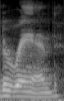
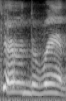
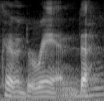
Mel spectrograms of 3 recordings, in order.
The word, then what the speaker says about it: Durand: Kevin Durand is Proximus Caesar. Not Kevin Durant. Kevin Durand. Durand. It sounded like Kevin Durant almost. You're like, no, it's not Kevin Durant. It's Kevin Durand.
